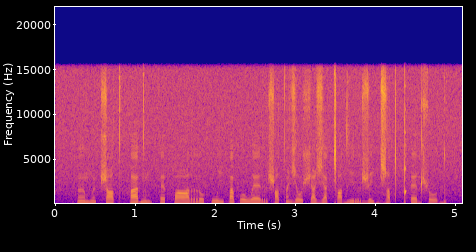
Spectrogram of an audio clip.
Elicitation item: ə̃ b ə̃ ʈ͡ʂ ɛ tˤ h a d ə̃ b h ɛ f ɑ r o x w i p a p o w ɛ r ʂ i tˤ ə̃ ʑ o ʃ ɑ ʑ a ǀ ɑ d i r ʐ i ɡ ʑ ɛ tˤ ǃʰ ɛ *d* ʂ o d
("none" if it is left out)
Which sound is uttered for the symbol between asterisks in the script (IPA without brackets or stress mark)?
d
